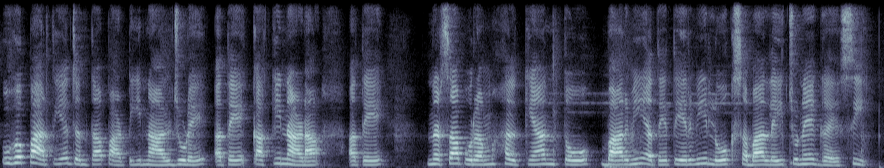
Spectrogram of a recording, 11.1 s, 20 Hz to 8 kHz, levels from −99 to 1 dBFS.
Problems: background sounds at intervals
